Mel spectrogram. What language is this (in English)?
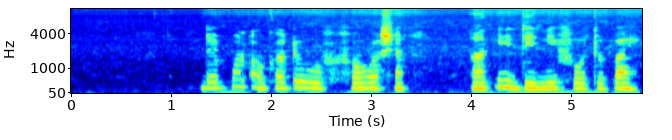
Nigerian Pidgin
